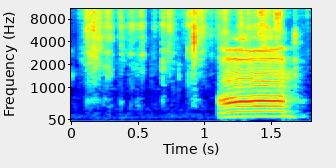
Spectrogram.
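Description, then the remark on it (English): Crinkling and rustling of the foil wrapper on a burrito being handled, in quick irregular bursts, then a short sustained voiced hum from someone. “So you're supposed to rip off the foil and not just have it all fall apart on you.”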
